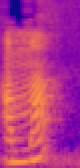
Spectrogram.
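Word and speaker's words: أمّا: So that's why the Arab removed the na sound and replaced it with meem to make it to go with the flow, and that's why we have amma.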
